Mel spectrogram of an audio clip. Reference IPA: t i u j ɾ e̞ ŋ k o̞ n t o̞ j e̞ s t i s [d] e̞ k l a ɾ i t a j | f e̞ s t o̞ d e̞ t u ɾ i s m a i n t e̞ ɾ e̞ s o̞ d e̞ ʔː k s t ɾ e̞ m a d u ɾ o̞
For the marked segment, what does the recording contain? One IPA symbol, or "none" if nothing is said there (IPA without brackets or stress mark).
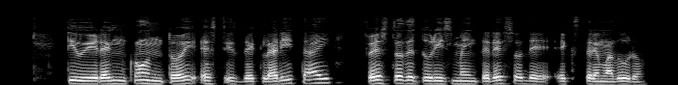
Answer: d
